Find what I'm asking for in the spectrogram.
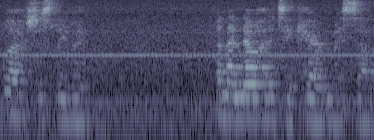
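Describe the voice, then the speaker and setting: An actress playing a quippy, defiant young demon slayer in a TV drama, with wry, sarcastic banter. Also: female voice, medium pitch, little pitch movement, brisk, heavy background noise, natural voice. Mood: guarded. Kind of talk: television drama acting. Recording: roomy, distant playback with music behind.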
